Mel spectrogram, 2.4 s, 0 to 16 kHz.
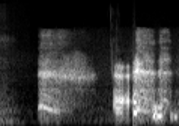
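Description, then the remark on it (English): A dog, a 15-pound mutt from the pound (a Chihuahua and Papillon mix), snores: one long, raspy breath, then a short pause and a rougher, snorting burst. No one speaks. “My dog is snoring.”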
